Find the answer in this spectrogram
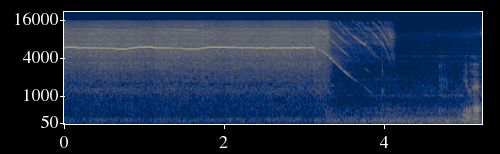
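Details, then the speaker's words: Steady high-pitched air turbine dental handpiece whine with a 330 bur that winds down and stops, then faint handling noise; Class I cavity preparation on a typodont tooth. "it's easier just to go ahead and do the the down your plunge cut down to where you want it and then move"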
